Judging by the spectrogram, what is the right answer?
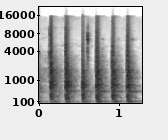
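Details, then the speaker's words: Hyundai Stargazer bare trunk panel tapped before Vtech sound deadening; six sharp hollow knocks ringing thin and tinny, undamped body panel resonance. "dan suaranyapreng banget dan nanti di bag bagian rongga pintu ini akan kita tutup semuanya akan kita tutup"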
